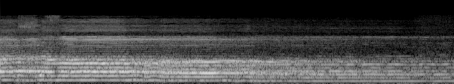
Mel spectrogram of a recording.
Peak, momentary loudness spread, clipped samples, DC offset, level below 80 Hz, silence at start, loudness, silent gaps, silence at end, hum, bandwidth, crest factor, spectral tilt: -2 dBFS; 13 LU; under 0.1%; under 0.1%; -56 dBFS; 0 s; -17 LUFS; none; 0 s; none; 10.5 kHz; 16 dB; -4.5 dB/octave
